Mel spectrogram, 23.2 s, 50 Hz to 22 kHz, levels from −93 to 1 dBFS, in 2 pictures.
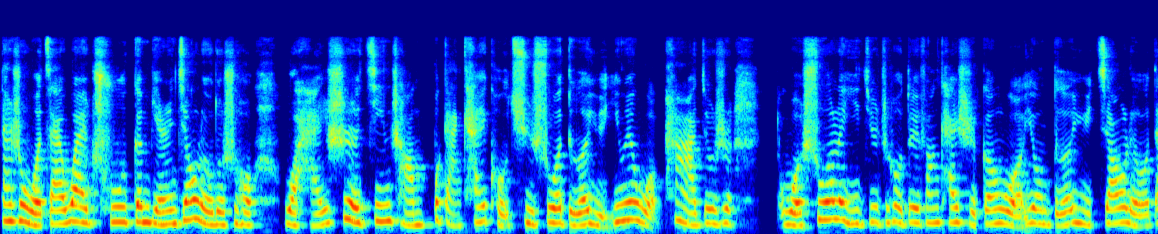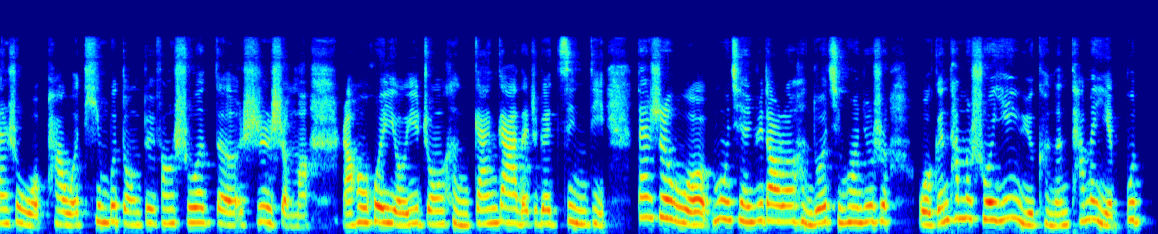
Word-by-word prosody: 但 280 -2 +3
是 280 - +3
我 220 -7 +8
在 225 +3 -1
外 255 0 +5
出 260 +2 0
跟 255 0 +4
别 230 -3 +3
人 225 +2 +1
交 295 +6 +5
流 235 -8 +3
的 215 0 +1
时 210 +3 -5
候， 205 -3 0 0.3
我 230 -2 +2
还 200 +1 -4
是 265 +2 +4
经 270 +3 0
常 210 -7 -4
不 - - +2
敢 245 -10 -8
开 260 +5 -4
口 205 -8 -5
去 210 +5 -3
说 245 +3 +2
德 215 -1 +2
语， 210 -5 -1
因 260 +11 -1
为 295 +1 +5
我 270 - -1
怕 270 -8 -3
就 235 +4 -2
是 235 0 -3 0.5
我 210 -2 +4
说 300 +9 +3
了 300 -1 +6
一 230 -5 -3
句 255 +4 -8
之 245 - -8
后， 255 -2 -2
对 245 +1 0
方 245 0 -5
开 250 0 -4
始 250 -4 -3
跟 230 +3 -2
我 200 -6 +2
用 230 -3 -2
德 210 +1 -3
语 235 -3 -2
交 235 +4 -1
流， 195 -5 0
但 235 +5 -6
是 255 - -4
我 205 -5 0
怕 220 +1 -8
我 200 0 0
听 225 +6 -3
不 270 - +1
懂 225 -5 -5
对 240 +2 -3
方 235 0 -5
说 250 +1 0
的 215 -4 -1
是 260 +4 -3
什 230 - -3
么， 180 -1 -11 0.3
然 200 +1 -3
后 250 +1 +1
会 255 -1 +5
有 210 -4 +1
一 235 +4 -2
种 220 0 -2
很 220 -3 -4
尴 235 +3 -3
尬 245 -2 -1
的 225 - -2
这 230 - -10
个 230 0 0
境 225 +1 -4
地。 215 -2 -7 0.3
但 340 -1 -1
是 330 0 +3
我 235 -8 +4
目 300 +1 +1
前 285 -3 0
遇 285 +2 -3
到 275 -1 +4
了 265 0 0
很 255 -5 -2
多 240 +3 +3
情 260 -2 -4
况， 255 -1 +1
就 265 +1 0
是 270 0 -1 0.3
我 215 -1 +1
跟 240 +6 -1
他 325 +2 -4
们 320 0 -1
说 305 -2 +5
英 305 +2 -2
语 210 -6 +1
可 210 +2 -10
能 200 +1 -3
他 270 +5 -10
们 295 -1 0
也 195 -3 0
不 275 +8 -5
240 Hz, 275 characters per minute, -23 LUFS, 215-265 Hz, 0.5 s, 我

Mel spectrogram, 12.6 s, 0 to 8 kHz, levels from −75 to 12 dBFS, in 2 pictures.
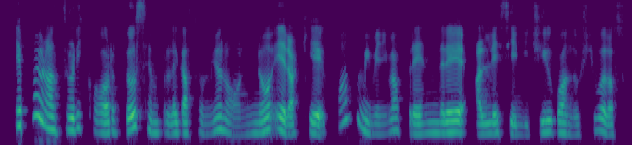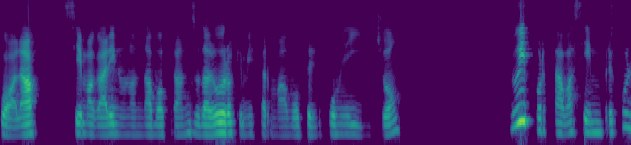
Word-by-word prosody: E 290 0 0
poi 465 +8 +1
un - - +1
altro 220 -1 +1
ricordo, 200 -1 0
sempre 180 -9 -10
legato 175 +1 -4
a - - -15
mio 205 +8 -5
nonno, 175 +1 -4
era - - +3
che 480 0 0
quando 405 +1 -11
mi 195 - -5
veniva 160 +5 -9
a 215 - -11
prendere 180 +3 +1
alle 165 +1 -2
16, 165 +2 -7
quando 175 -5 -4
uscivo 205 +7 -8
da 155 - -1
scuola, - - +4 0.2
se 170 - -5
magari 160 -1 -2
non 150 -1 -18
andavo 150 0 -7
a - - -6
pranzo 155 +3 -13
da 155 -1 0
loro 170 +2 +6
che 165 - -16
mi 160 0 -19
fermavo 145 -2 -13
per 145 - -8
il 145 +3 -25
pomeriggio 155 +3 -9 1.1
lui 375 +5 +12
portava 180 - -6
sempre 185 -1 -7
con 270 +4 -9
175 Hz, 195 wpm, -24 LUFS, 155-200 Hz, 1.1 s, lui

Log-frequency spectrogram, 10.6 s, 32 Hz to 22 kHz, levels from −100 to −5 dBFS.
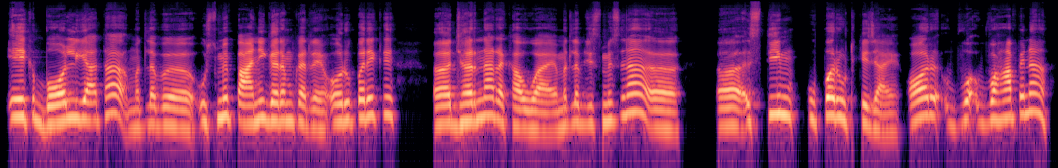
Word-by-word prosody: एक 235 0 +4 0.2
बोल 195 +3 +6
लिया 220 -2 +1
था 275 0 +1
मतलब 170 +3 -6
अ, 165 -3 +1
उसमें 225 +6 -1
पानी 195 +2 +4
गरम 205 -1 +1
कर 195 -3 -1
रहे 160 0 -3
हैं 150 - -6
और 200 +2 0
ऊपर 230 +3 0
एक 250 +1 -3 0.5
अ, 180 +2 +3
झरना 200 +6 +2
रखा 195 -7 -1
हुआ 155 -2 +1
है, 140 +1 -3
मतलब 175 +5 -6
जिसमें 185 +3 -6
से 230 +5 -8
ना 285 +2 +3
अ, 155 - +1 0.4
अ, 170 +1 +2
स्टीम 250 +7 -1 0.2
ऊपर 225 +4 +4
उठ 225 -3 -2
के 190 - -1
जाए 135 -4 -5
और 245 +5 +3 0.2
व 220 - 0
वहाँ 220 +1 +3
पे 265 - 0
ना 290 -3 0
200 Hz, 205 wpm, -21 LUFS, 175-230 Hz, 0.5 s, बोल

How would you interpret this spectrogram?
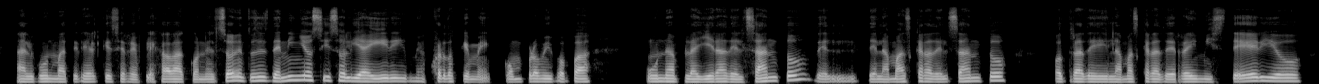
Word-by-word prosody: algún 130 +1 0
material 130 0 -1
que 135 - -2
se 125 0 -4
reflejaba 125 +1 0
con 120 -1 -3
el 120 0 -2
sol. 165 +1 +3
Entonces, 170 +1 +1
de 155 -2 +2
niño 195 +4 +2
sí 180 -1 -1
solía 155 -5 +3
ir, 145 +2 +3
y 145 -1 0
me 145 0 -7
acuerdo 135 +1 -2
que 130 - -3
me 120 0 -4
compró 130 +2 -1
mi 135 -1 0
papá 135 0 0 0.5
una 140 0 +2
playera 130 +1 +2
del 120 -2 0
Santo, 170 - +1
del 130 0 -5
de 125 - -1
la 120 -1 0
máscara 135 +3 0
del 125 +1 -1
Santo, 155 +6 0 0.4
otra 135 0 +1
de 125 -1 +1
la 120 -1 0
máscara 125 0 -1
de 120 0 +1
Rey 130 +1 +2
Misterio, 150 +4 +1
135 Hz, 175 wpm, -21 LUFS, 125-150 Hz, 0.5 s, sol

